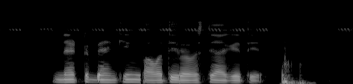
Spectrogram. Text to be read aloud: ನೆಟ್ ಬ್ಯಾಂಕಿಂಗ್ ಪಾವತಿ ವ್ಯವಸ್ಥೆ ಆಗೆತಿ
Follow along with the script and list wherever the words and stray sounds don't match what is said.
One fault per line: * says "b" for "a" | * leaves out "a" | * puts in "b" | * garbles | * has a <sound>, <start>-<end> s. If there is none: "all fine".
* has a thud, 2.8-3.2 s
